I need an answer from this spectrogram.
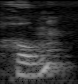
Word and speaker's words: home: Okay, so say home. Home. Good. Let's see how many sounds it's got. Ready? O, m. So it's got 3 sounds, but we know it's got a silent letter on the end.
